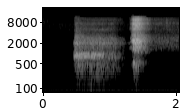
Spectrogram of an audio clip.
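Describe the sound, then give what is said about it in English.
A person imitates a football player's heavy, deep breathing after a play went badly: one long, rough, noisy breath followed by a short, forceful huff, both loud, with no talking. “Can you give me your impression of him breathing after things did not go well on a particular play?”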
